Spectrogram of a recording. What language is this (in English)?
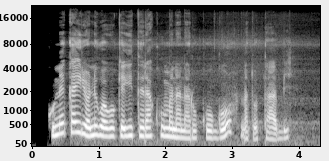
Kikuyu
